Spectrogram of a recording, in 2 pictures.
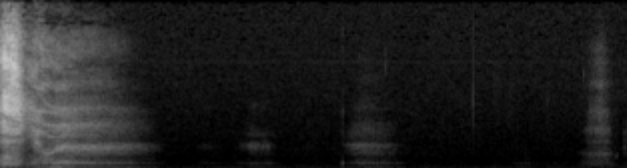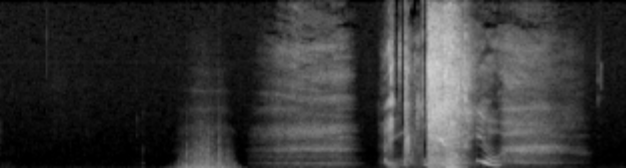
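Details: Person with a cold/flu for several days, with high temperature, sore throat, voice loss, coughing, dizziness, loss of taste and heavy congestion: a forceful sneeze, a pause, a sharp in-breath, then a second explosive sneeze.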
